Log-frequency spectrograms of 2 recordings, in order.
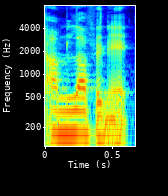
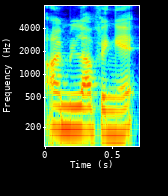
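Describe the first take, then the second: First: The word 'loving' ends without a g sound. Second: The word 'loving' ends with a g sound.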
